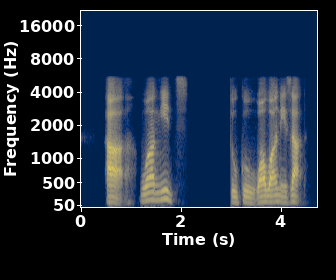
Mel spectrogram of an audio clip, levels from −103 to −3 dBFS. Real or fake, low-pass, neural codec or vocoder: fake; 5.4 kHz; codec, 16 kHz, 0.3 kbps, FocalCodec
